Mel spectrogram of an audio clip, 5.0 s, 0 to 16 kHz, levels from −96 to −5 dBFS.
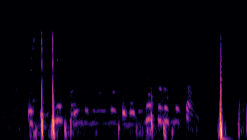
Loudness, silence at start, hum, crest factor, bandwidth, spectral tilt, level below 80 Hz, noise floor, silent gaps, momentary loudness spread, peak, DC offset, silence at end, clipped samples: -27 LUFS; 0.8 s; none; 32 dB; 6.8 kHz; -10 dB/octave; -52 dBFS; -88 dBFS; none; 26 LU; -2 dBFS; under 0.1%; 0.5 s; under 0.1%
